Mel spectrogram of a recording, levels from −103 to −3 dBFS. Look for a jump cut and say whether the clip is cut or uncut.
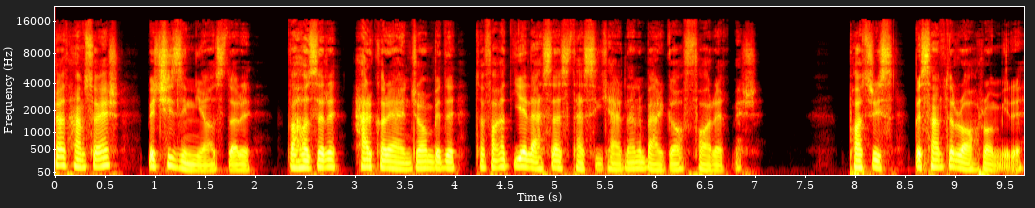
uncut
